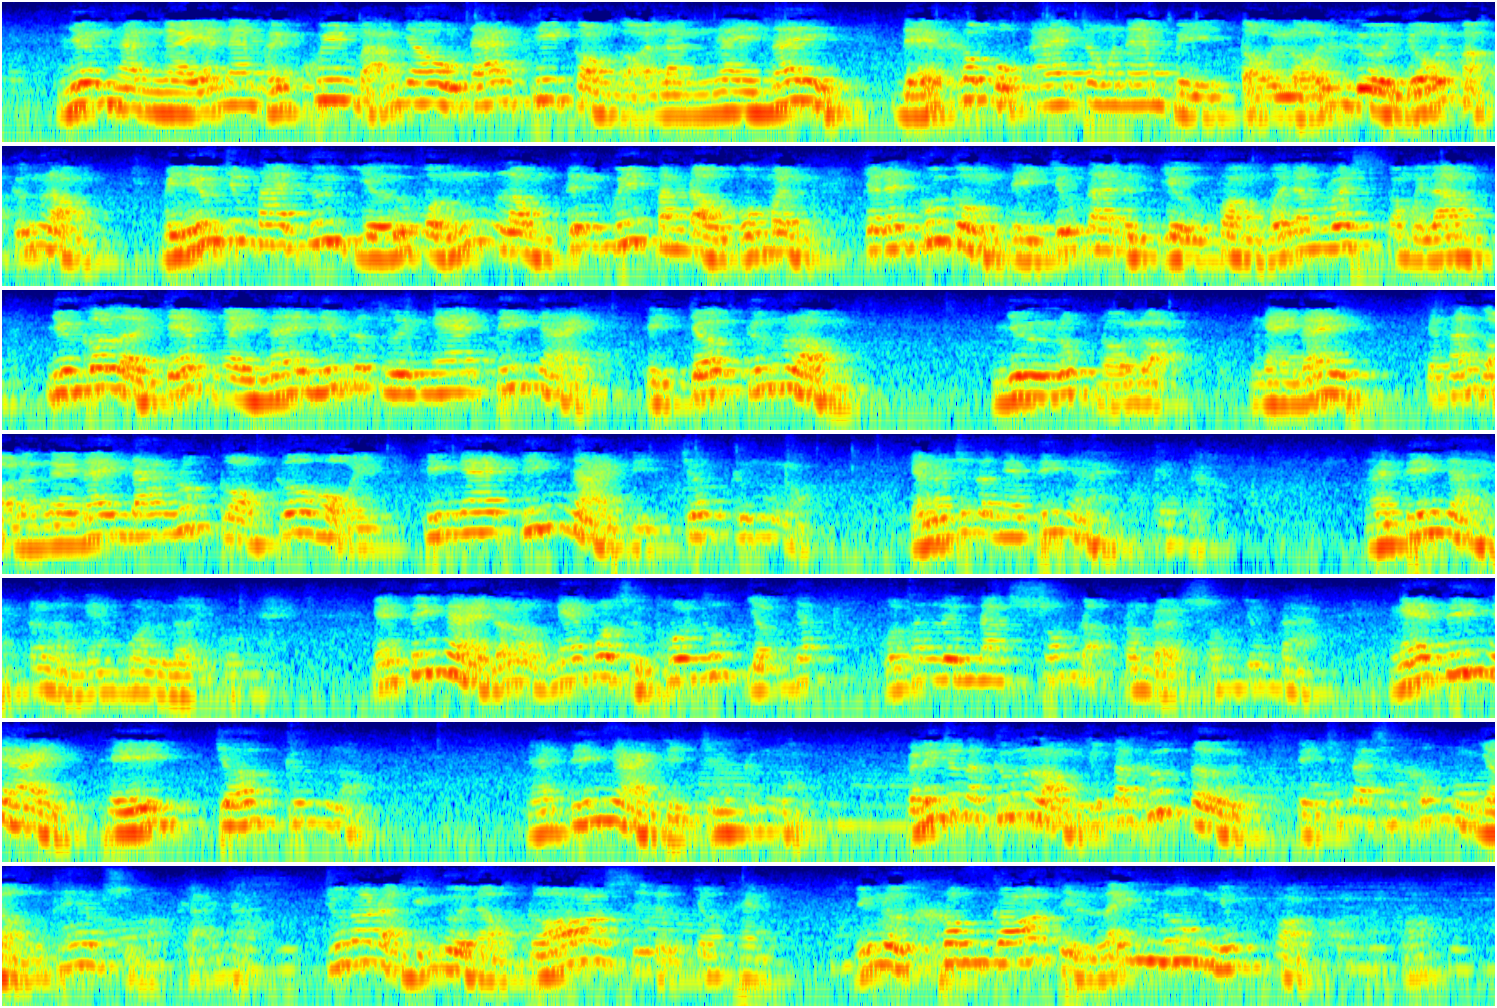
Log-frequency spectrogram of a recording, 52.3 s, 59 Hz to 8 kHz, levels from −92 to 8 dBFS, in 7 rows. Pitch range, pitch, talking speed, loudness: 165-235 Hz, 200 Hz, 230 wpm, -19 LUFS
